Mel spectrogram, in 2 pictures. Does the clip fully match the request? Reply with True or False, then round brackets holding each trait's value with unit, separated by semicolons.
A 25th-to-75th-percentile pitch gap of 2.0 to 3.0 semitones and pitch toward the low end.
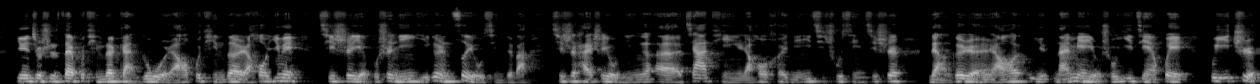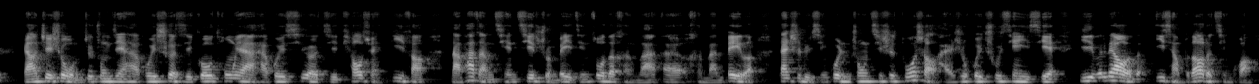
False (3.6 semitones; 130 Hz)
